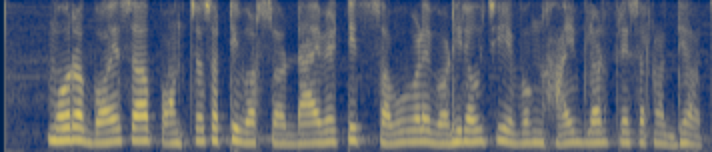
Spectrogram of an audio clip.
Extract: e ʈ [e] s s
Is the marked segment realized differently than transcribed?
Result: yes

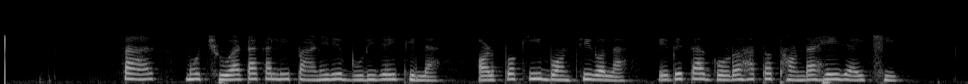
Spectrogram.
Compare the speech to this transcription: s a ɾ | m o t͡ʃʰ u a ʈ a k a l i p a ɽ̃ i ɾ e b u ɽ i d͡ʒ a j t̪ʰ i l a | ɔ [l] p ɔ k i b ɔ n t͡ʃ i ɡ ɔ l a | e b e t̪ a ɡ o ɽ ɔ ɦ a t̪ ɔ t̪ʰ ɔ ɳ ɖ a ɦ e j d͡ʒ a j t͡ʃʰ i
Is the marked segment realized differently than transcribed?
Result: yes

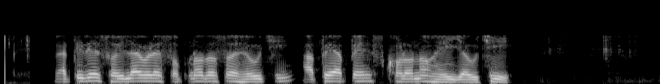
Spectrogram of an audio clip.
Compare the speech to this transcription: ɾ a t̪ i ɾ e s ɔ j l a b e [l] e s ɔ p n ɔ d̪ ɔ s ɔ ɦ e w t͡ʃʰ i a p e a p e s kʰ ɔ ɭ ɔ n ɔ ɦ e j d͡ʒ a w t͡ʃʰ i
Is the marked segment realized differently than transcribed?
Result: yes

